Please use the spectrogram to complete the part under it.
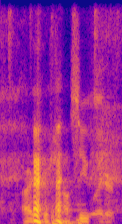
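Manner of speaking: put-on toned-down voice. Describing how his tone drops as he ends phone calls: mock toned-down call ending. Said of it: "kind of tones down".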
